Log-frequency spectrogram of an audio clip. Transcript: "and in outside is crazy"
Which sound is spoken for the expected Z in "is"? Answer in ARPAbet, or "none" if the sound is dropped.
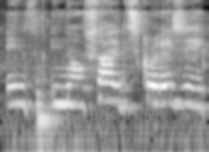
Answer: S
